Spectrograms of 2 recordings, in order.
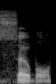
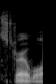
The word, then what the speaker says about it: Sobel: These lieutenants, and I had said it wrong, it's Sobel, not Strobel.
